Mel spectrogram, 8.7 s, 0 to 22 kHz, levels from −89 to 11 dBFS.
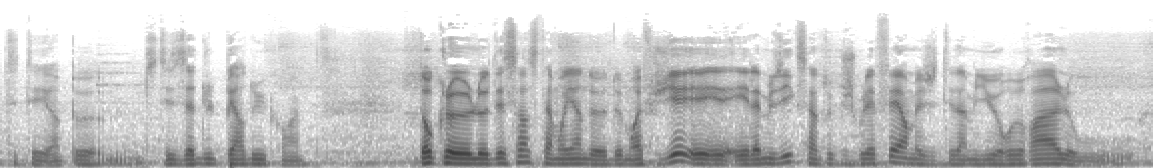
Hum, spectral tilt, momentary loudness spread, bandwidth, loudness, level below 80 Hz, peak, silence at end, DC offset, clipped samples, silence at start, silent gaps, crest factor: none; -6 dB/octave; 16 LU; 13.5 kHz; -25 LUFS; -52 dBFS; -4 dBFS; 0 s; under 0.1%; under 0.1%; 0 s; none; 22 dB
